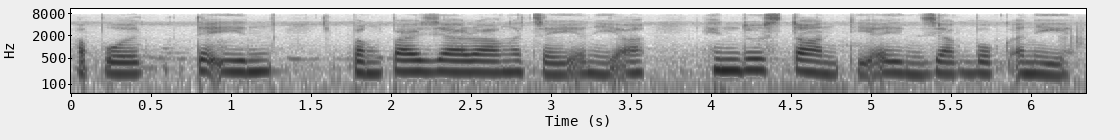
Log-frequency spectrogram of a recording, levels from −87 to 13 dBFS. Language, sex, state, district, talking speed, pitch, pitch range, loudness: Mizo, female, Mizoram, Aizawl, 180 wpm, 205 Hz, 195-220 Hz, -14 LUFS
